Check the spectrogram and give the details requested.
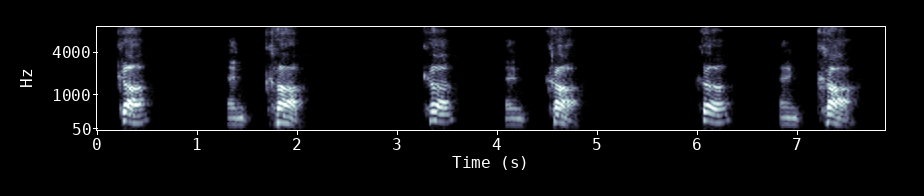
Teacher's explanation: So the difference between these two letters is that the K in the first one has less air. The second one has more air. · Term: Mahaprana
